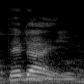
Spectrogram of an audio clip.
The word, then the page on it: tedai: Ansus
